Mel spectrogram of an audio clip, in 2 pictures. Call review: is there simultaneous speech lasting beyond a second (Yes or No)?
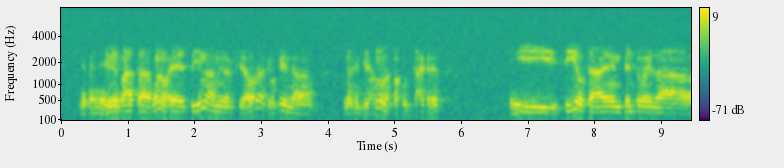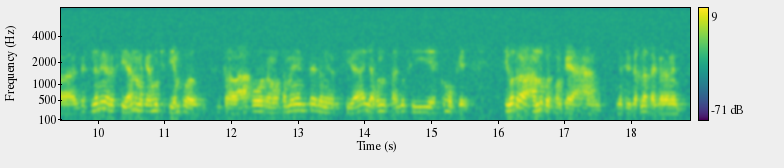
No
